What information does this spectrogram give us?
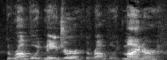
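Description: A middle-aged man, a chiropractor calmly instructing and explaining adjustments to a patient as he works. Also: on the high side, normal speed. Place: small indoor treatment room. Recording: echoey room with background noise.

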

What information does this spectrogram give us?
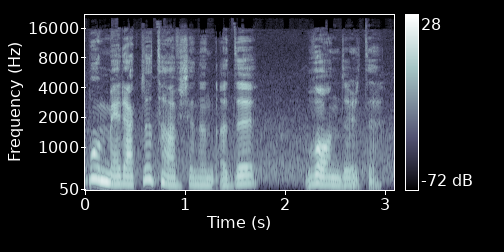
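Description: A woman reading a scripted children's storybook tale with an expressive storytelling delivery. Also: deep voice, slow pace, noisy background.

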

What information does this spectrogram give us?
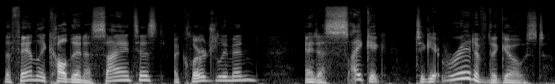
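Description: A man's voice: a little high, big pitch swings, moderate pace, a little mellow, no echo, studio quality. A man reading a children's book aloud as a storyteller. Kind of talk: storybook read-aloud narration.

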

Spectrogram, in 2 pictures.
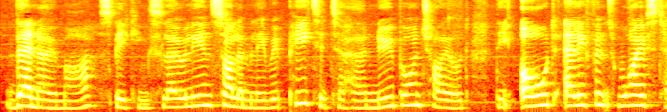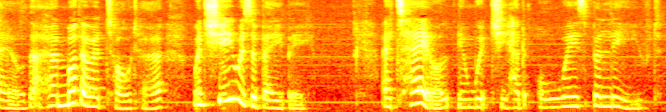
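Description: A woman's voice: fairly high pitch, measured pace, darkish tone, slightly rough. A woman in her thirties narrating a children's storybook aloud, recorded indoors at arm's length. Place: small furnished room indoors.

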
